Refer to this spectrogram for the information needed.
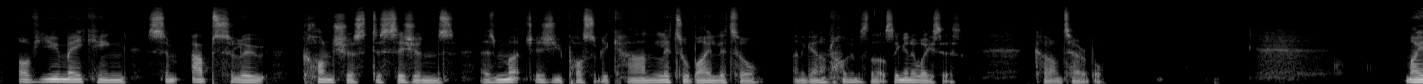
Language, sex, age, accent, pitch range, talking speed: English, male, 30-49, British, 95-105 Hz, 120 wpm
